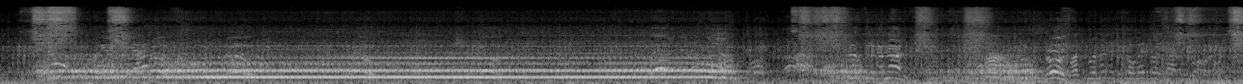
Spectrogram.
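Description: Short hisses of compressed air from a Hino dump truck's air brakes. A loud, steady, pitched tone is held for about seven seconds and then stops, with men's voices calling over it.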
